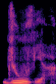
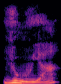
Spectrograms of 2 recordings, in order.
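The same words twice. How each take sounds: First: The double L sounds like English J. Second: The double L sounds like English Y. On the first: "sounding like a J" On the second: "sounding like the letter Y"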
